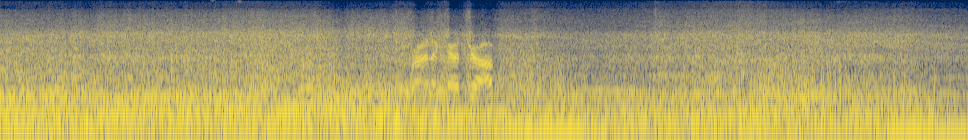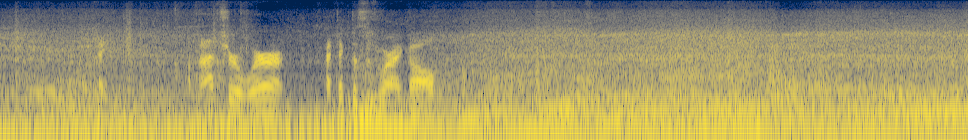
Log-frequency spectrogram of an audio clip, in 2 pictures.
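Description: Tyres crunch over a bumpy dirt trail.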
